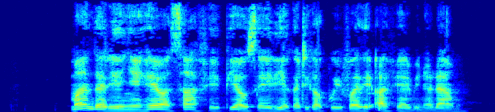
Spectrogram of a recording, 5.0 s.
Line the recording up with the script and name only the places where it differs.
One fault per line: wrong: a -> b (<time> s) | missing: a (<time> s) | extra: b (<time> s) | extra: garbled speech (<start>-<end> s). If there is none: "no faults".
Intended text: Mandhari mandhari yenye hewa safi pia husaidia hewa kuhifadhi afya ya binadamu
missing: mandhari (1.1 s)
wrong: hewa -> katika (2.9 s)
